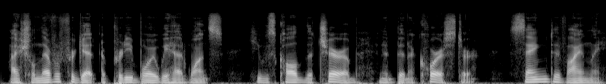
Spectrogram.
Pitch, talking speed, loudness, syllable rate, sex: 90 Hz, 210 wpm, -19 LUFS, 6.1 syllables/s, male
